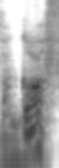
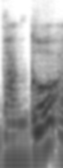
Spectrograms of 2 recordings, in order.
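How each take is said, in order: First: The name is said in a British accent. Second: The name is said in an American accent. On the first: "as you say in British English" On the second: "as you say in American"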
